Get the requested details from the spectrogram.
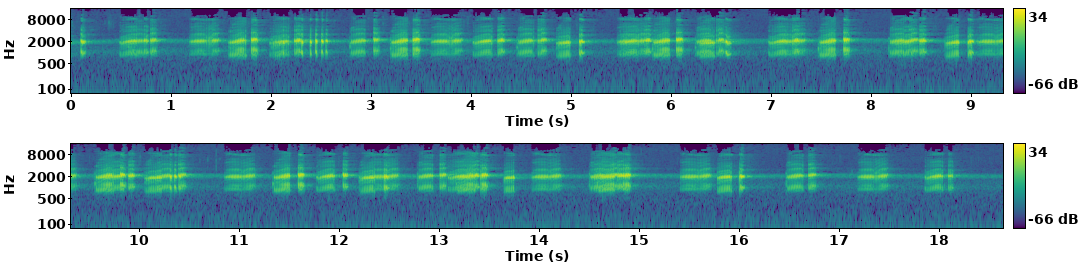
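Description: Frogs croak in rapid, overlapping bursts, a dense chorus of raspy calls pulsing steadily from start to finish, loud, with no voices.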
